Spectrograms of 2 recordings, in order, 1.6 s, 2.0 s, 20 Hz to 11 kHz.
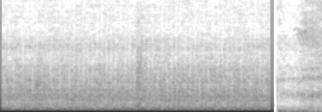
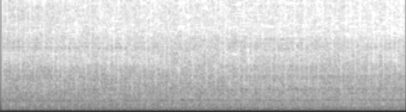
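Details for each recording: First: Citroen ZX with a Peugeot-Citroen engine, held at about 2,000 rpm because it will not otherwise keep running: steady low drone well above normal idle, then cuts out; choke not working, fuel tank reportedly rusted inside, owner blames fuel. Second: Citroen ZX with owner-reported rusted fuel tank and earlier poor idling: steady, even idle with smooth low rumble and no knocks or misses; normal idle.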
